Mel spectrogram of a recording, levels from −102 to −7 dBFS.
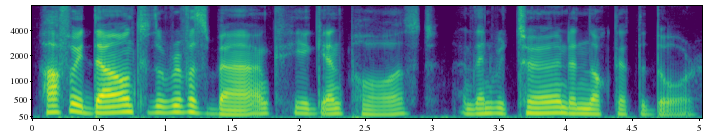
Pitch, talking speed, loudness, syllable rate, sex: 135 Hz, 205 wpm, -19 LUFS, 5.2 syllables/s, male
